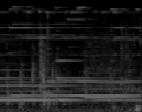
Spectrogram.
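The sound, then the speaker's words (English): Wind chimes hang throughout a room, giving soft sustained metallic tones that ring on together at a faint, even level, with a few light tapping strikes scattered through. “there's wind chimes everywhere in this room. It's kind of crazy.”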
